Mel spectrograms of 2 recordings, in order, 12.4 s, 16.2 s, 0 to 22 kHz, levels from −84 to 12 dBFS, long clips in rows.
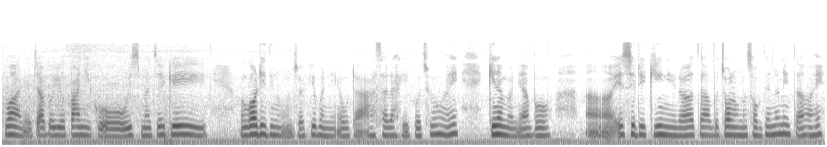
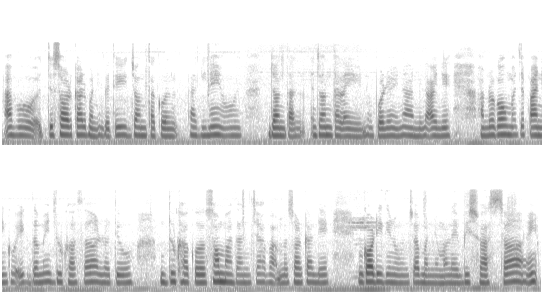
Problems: none marked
